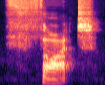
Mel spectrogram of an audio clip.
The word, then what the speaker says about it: thought: folds thought thought so if you want to check in with this word in terms of voicing you won't feel voicing until the vowel and then the voicing will go away because the end of the word is voiceless right it's not thought it's thought so that piece of voicing in the middle is quite short compared to though which is voiced the entire way through though voices voices activated the whole way through thought is a little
